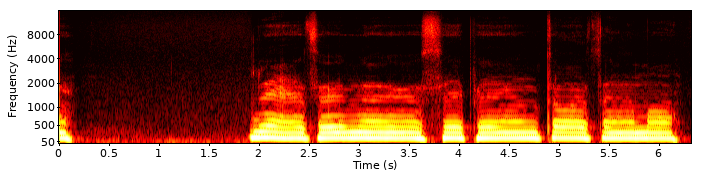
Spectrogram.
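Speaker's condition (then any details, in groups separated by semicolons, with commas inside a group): ALS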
